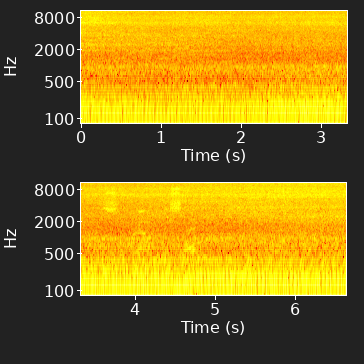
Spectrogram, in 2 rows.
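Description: A 1973 Chevrolet Corvette's 350 engine idles with a steady, even low rumble close by while someone talks over it.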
